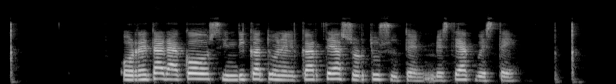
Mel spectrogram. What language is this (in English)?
Basque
